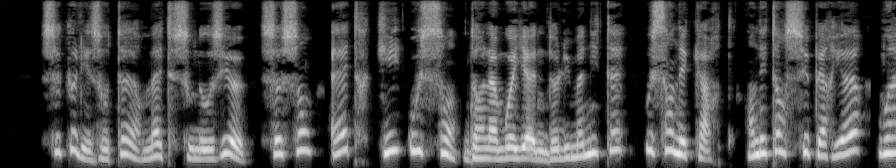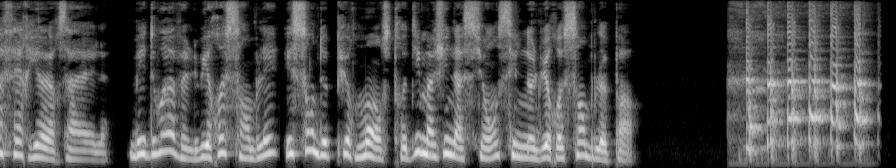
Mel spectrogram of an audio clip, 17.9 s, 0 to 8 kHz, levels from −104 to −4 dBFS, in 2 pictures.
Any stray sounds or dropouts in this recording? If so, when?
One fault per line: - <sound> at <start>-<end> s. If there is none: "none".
- laugh at 16.2-17.8 s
